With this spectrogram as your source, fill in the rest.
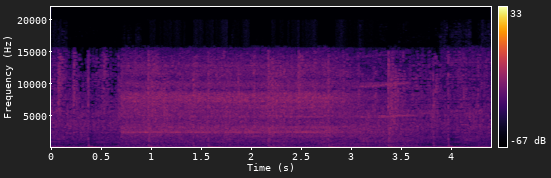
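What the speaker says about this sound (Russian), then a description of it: "Запускаем блендер и делаем фарш." Carrera 553 immersion blender mincing meat into forcemeat, a steady loud motor whine with rhythmic chopping pulses throughout, no talk.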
